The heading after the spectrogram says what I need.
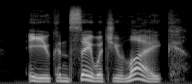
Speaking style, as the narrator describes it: returned the sergeant, standing coolly

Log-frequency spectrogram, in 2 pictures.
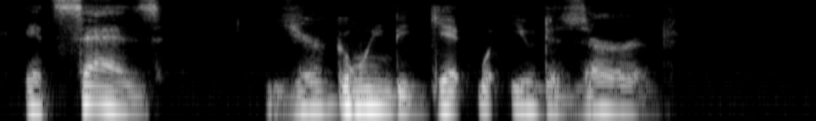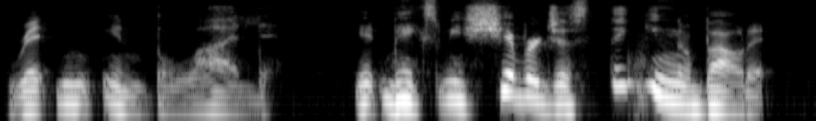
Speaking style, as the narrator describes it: in a hushed voice added

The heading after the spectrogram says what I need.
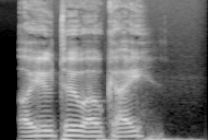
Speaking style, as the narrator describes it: Goyle's low rasp of a voice issued from his mouth

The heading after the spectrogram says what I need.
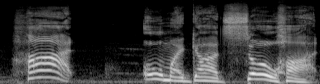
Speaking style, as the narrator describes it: Chris yelled

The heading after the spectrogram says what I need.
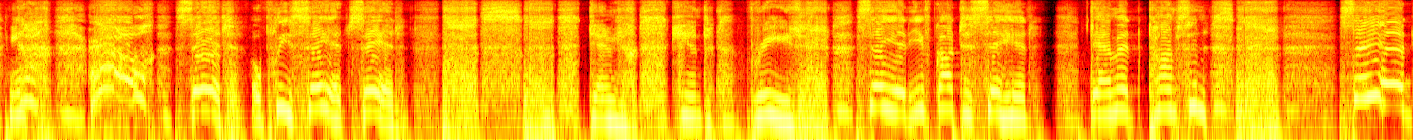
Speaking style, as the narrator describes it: howled the desperate Reston, his teeth gritted

